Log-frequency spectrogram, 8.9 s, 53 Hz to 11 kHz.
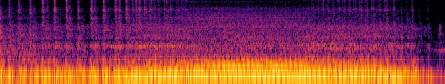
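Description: V8 catches quickly and settles into a smooth, even lumpy idle with a short rev, no misses or backfires; runs well.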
